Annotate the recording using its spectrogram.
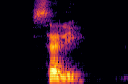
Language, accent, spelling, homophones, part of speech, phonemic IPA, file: French, France, salé, Salé, adjective / noun / verb, /sa.le/, LL-Q150 (fra)-salé.wav
- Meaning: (adjective) 1. salted; salty; saline 2. savory; not sweet 3. costly (invoice) 4. spicy, colourful (comment); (noun) salted pork meat; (verb) past participle of saler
